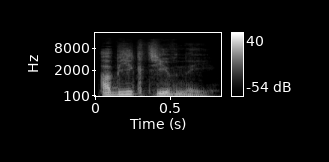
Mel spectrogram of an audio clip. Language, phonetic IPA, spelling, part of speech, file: Russian, [ɐbjɪkˈtʲivnɨj], объективный, adjective, Ru-объективный.ogg
- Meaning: 1. objective 2. unbiased, impartial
